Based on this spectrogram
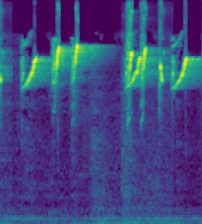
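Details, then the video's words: Temminck's sunbird, also called Malaysian red sunbird, singing: high thin rising notes that hook upward and then hold as a level whistle, given in a loose series with sharp vertical clicks between them. "Tiếng chim Hút mật Sting (Hút mật đỏ Malaysia) ✅Temminck's Sunbird (Aethopyga temminckii)"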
